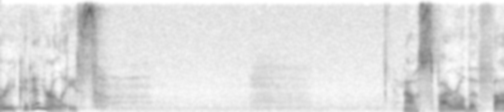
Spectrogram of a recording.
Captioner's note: inhales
